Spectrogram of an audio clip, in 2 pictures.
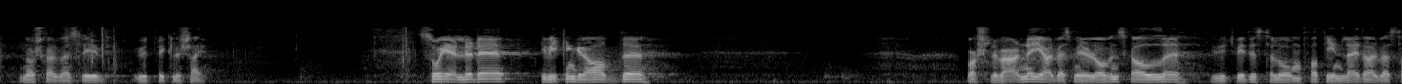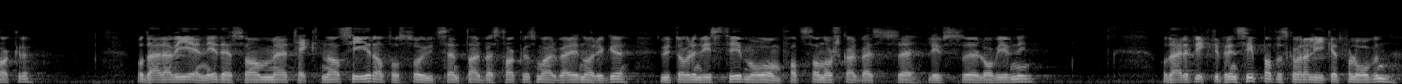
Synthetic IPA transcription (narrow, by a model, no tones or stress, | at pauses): nɔʂkɑɾbæɪd̪sliːʋʉːt̪ʰʋɪkləʂæɪ | sɔjɛlːəɖɛɪʋɪlkənɡɾɑːd̪ | ʋʔɑ̰ʂləʋæːɳəɪɑɾbæɪsmɪljəloːʋənskɑlʉːt̪ʰʋiːd̪əst̪ʰɪlɔɔmfɑt̪ːəɪnlæɪd̪əɑɾbæɪst̪ʰɑːkəɾə | ɔd̪æːɾæɾʋɪeːnɪɪd̪ɛsɔmt̪ʰɛknɑsiːəɾɑt̪ɔsɔʉːt̪sɛnt̪əɑɾbæɪst̪ʰɑːkəɾəsɔmɑɾbæɪəɾɪnɔɾɡəʉːt̪oːʋəɾɛnʋɪst̪ʰiːmɔɔmfɑt̪ːə̥sɑnɔʂkɑɾbæɪsliːʋsloːʋjiːʋnɪŋ | ɔd̪ɛæɾɛt̪ʋɪkt̪ɪpʰɾɪnsɪpːɑt̪̚d̪ɛskɑlʋæːɾɑliːkeːt̪fɔɭoːʋən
